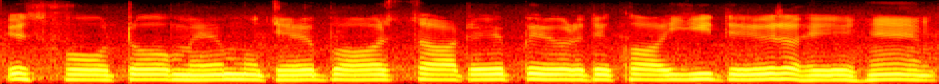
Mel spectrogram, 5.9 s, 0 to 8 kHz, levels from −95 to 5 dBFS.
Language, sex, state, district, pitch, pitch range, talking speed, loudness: Hindi, female, Madhya Pradesh, Katni, 175 Hz, 170-180 Hz, 110 wpm, -11 LUFS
